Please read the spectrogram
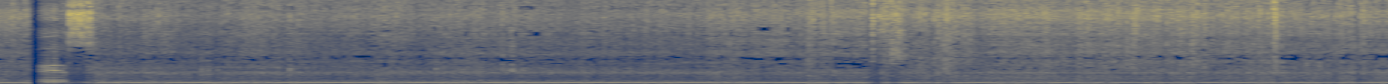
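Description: Electric blower motor running steadily with a constant hum, forcing air into a charcoal furnace, with a few faint knocks later on.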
